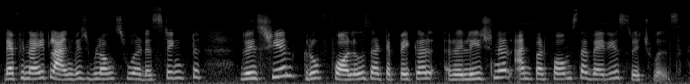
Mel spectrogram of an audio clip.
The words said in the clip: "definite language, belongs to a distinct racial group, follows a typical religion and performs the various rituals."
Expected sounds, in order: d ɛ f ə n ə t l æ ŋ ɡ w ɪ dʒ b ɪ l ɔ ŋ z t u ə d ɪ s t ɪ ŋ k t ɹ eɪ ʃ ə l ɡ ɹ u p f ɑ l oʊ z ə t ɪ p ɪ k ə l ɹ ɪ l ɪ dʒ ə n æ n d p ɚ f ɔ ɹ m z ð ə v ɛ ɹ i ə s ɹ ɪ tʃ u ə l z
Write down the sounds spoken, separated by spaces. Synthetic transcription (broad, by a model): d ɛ f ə n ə t l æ ŋ ɡ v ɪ dʒ b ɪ l ɔ ŋ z t u ə d ɪ s t ɪ ŋ k t ɹ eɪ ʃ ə l ɡ ɹ u p f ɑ l oʊ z ə t ɪ p ɪ k ə l ɹ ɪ l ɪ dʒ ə n æ n d p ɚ f ɔ ɹ m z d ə v ɛ ɹ i ə s ɹ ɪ tʃ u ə l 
